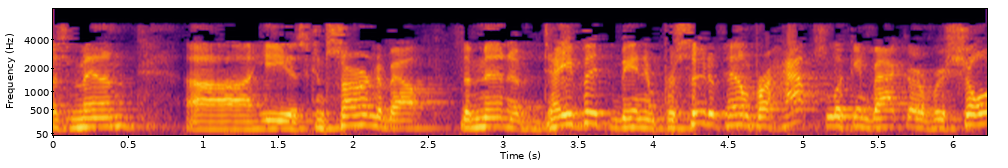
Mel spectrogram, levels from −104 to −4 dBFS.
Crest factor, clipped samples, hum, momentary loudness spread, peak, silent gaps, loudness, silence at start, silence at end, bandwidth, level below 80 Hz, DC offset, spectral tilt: 16 dB; under 0.1%; none; 5 LU; -4 dBFS; none; -21 LUFS; 0 s; 0 s; 5.8 kHz; -56 dBFS; under 0.1%; -10 dB/octave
